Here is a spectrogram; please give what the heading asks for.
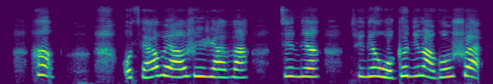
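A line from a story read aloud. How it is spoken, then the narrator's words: Crying. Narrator (Chinese): 萌萌哭着说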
